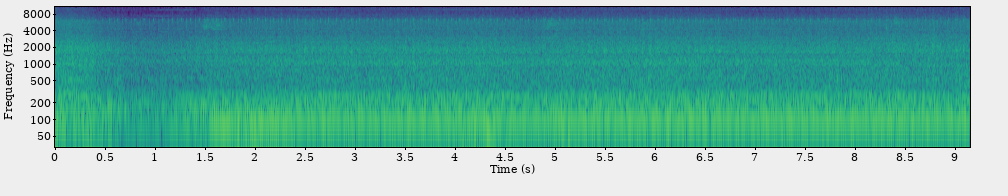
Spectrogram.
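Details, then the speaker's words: Toyota Corona petrol engine idling after new spark plugs (plug wires not replaced): steady low hum with the earlier misfire and vibration much reduced, almost no shaking; points still to be checked. "Ternyata untuk pincangnya atau getarnya berkurang teman-teman ya. Ternyata berkurang. Dan sepertinya hampir tidak bergetar ini teman-teman ya."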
